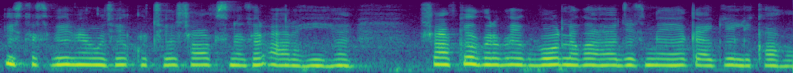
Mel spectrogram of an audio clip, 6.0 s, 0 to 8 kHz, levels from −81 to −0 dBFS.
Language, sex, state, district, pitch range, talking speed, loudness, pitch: Hindi, female, Chandigarh, Chandigarh, 220-235 Hz, 200 wpm, -16 LUFS, 225 Hz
